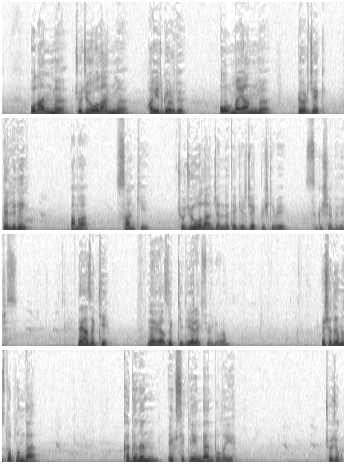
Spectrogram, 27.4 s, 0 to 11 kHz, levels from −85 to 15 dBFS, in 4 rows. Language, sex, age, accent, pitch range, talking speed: Turkish, male, 60-79, native, 130-185 Hz, 75 wpm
